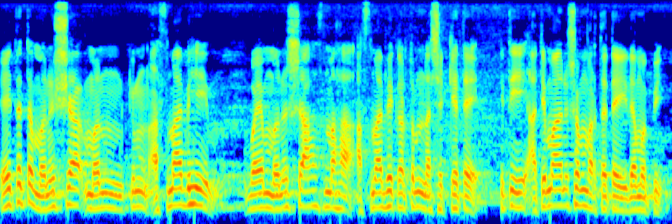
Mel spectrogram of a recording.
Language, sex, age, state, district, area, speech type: Sanskrit, male, 18-30, Karnataka, Raichur, rural, spontaneous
